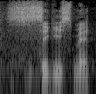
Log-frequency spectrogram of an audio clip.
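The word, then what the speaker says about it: Sigi: I don't know how you say it. – Siggy Schmidt.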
